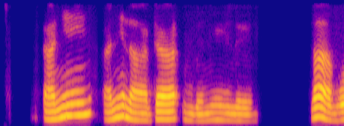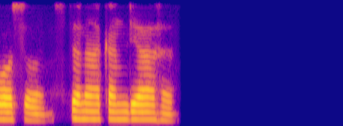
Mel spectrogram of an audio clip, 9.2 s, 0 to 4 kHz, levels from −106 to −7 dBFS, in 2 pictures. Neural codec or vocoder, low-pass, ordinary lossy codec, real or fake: codec, 24 kHz, 1.2 kbps, DualCodec; 3.6 kHz; none; fake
